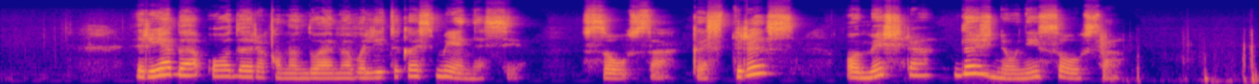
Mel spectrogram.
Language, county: Lithuanian, Kaunas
